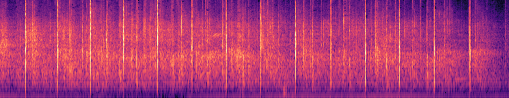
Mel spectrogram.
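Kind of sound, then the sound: crowd, audience hand clapping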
